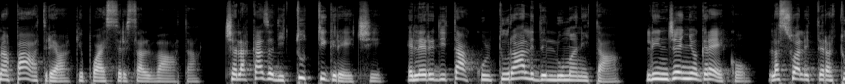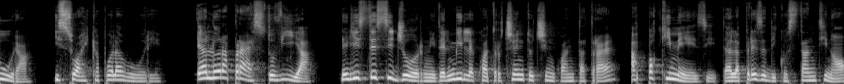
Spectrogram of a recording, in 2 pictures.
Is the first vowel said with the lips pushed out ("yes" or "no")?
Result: no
